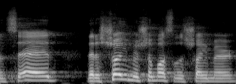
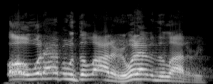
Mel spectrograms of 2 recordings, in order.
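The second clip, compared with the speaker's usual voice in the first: eager question; 8 semitones higher, 6 dB louder, faster than usual. Retold or imitated. Boys asking after lottery results.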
